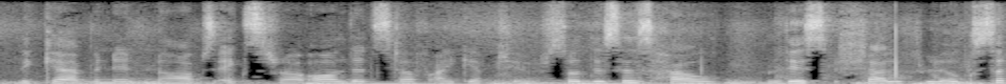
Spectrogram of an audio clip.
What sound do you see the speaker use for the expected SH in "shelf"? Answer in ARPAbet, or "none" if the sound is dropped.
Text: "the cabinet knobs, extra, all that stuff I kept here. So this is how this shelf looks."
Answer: SH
